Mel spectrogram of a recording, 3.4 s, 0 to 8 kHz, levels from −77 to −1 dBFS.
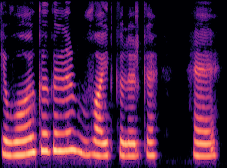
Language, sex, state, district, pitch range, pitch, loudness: Hindi, female, Jharkhand, Palamu, 225-280 Hz, 235 Hz, -15 LUFS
